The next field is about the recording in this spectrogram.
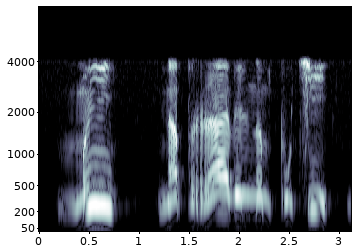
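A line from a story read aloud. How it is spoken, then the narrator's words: Loud, fighting fear. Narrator (Russian): громко сказал он, чтобы не бояться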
